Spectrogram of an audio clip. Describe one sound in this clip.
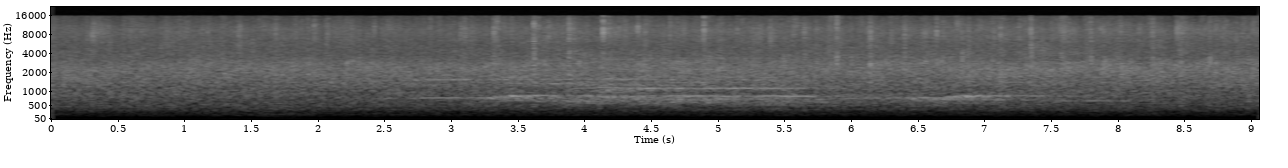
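A small ensemble of singers and instruments holds a final chord in a large echoing hall.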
